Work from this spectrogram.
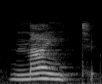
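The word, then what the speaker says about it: knight: words okay k n when they are present together at the beginning of the word K becomes silent and we get only the sound of n n i night to Nite night tonight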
